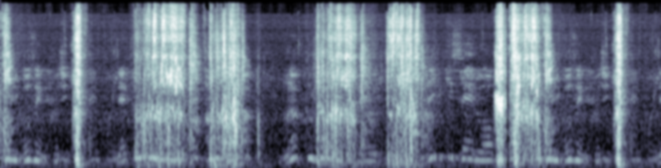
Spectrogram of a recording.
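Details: White Shiba Inu named Xiaotian indoors, sneezing over and over after heavy nosework with its nose pushed into natto; sharp, explosive bursts come about once a second amid steady human talking.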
